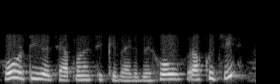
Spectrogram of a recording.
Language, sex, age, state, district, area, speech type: Odia, female, 18-30, Odisha, Ganjam, urban, conversation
